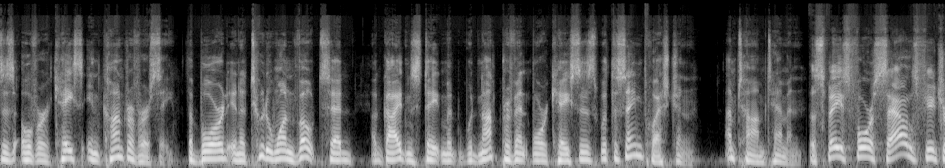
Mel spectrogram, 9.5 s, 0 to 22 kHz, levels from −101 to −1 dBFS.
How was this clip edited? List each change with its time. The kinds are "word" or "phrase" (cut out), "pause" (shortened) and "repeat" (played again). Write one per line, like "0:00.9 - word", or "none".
0:01.8 - pause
